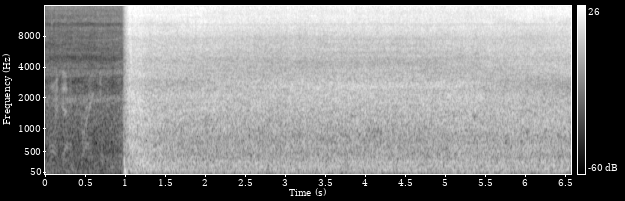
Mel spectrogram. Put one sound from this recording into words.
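A balloon burner roars loudly and steadily.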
